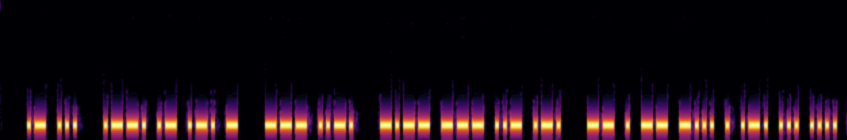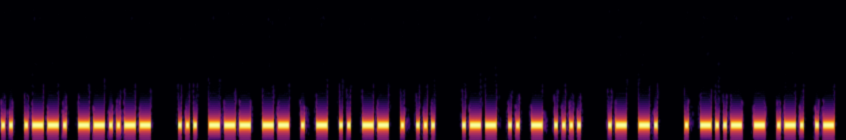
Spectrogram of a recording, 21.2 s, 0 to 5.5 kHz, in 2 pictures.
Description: Morse code, heard as a keyed tone, about 25 wpm, 600 Hz. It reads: AS PART OF YOUR MEMBERSHIP, SOMETIMES WITH AN EXTRA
